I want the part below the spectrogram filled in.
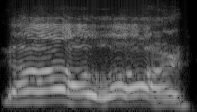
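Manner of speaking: high, loud mock sob to God, slowing as it goes; hammed-up tearful plea ending in a cry; whiny begging. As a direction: beg like a pitiful wretch, half crying. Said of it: "Begging God".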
